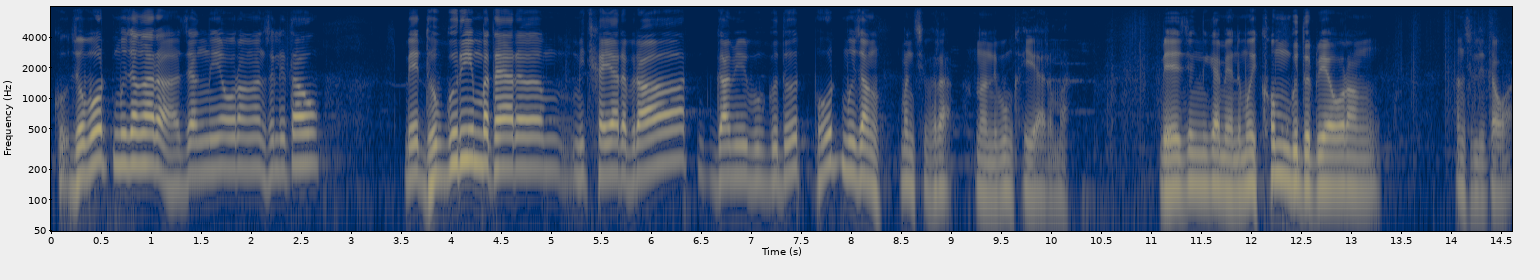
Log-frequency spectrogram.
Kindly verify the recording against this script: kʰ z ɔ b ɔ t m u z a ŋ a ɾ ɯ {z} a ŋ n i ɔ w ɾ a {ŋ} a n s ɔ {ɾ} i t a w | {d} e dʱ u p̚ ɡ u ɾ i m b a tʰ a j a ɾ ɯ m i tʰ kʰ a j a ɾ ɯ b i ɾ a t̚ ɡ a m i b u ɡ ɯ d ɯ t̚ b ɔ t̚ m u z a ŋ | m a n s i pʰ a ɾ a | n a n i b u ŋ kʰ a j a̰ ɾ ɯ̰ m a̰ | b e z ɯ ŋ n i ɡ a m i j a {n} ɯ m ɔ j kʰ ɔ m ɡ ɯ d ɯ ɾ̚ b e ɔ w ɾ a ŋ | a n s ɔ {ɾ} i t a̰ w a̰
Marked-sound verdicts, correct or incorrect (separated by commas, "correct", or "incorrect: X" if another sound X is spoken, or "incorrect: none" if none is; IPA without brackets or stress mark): correct, correct, incorrect: l, incorrect: b, correct, incorrect: l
